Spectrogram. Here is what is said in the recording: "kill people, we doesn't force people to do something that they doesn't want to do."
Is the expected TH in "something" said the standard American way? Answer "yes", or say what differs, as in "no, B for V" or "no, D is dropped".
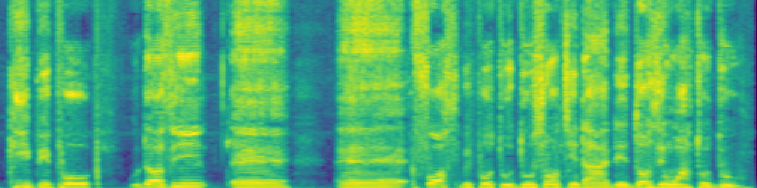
no, T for TH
